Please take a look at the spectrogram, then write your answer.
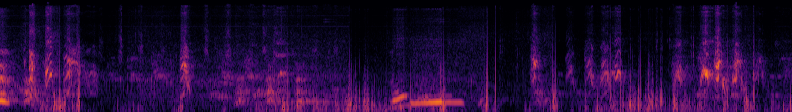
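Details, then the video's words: Excited Pomeranian toy poms welcome their owner home after a vacation: bursts of yips and yelps, a drawn-out, slightly rising whine near the middle, human voices and handling noise around them. "Reunion - POMERANIANS very HAPPY to see mom"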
